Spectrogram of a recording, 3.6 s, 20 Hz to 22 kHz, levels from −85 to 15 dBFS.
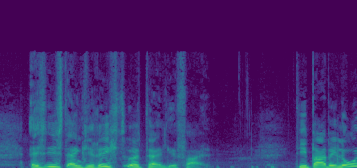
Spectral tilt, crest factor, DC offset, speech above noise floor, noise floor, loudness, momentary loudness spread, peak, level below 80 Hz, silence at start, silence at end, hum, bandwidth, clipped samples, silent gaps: -6.5 dB/octave; 14 dB; under 0.1%; 31 dB; -48 dBFS; -18 LUFS; 11 LU; -4 dBFS; -66 dBFS; 0.3 s; 0 s; none; 15.5 kHz; under 0.1%; none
